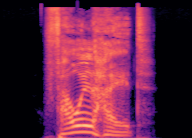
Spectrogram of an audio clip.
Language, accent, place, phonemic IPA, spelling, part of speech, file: German, Germany, Berlin, /ˈfaʊ̯lhaɪ̯t/, Faulheit, noun, De-Faulheit.ogg
- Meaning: laziness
